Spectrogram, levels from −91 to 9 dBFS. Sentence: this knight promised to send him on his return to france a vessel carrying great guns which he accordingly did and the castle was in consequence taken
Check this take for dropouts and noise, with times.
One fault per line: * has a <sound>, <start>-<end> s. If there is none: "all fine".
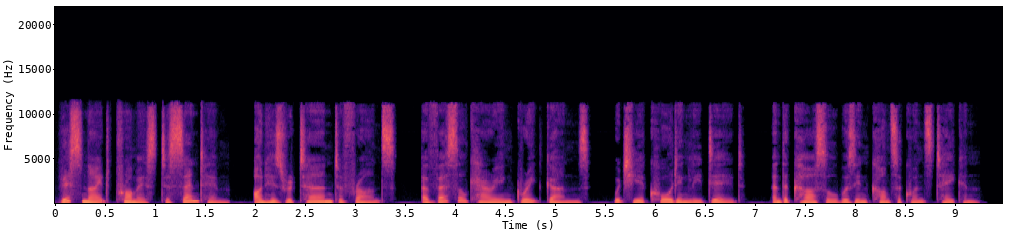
all fine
